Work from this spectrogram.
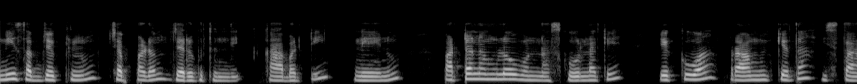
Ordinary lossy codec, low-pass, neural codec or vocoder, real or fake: none; 7.2 kHz; codec, 16 kHz, 16 kbps, FreqCodec, smaller model; fake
